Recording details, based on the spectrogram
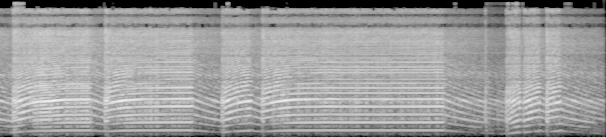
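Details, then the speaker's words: Chainsaw running on straight gasoline with no oil: thin, piercing scream climbing very high each time the throttle opens and dropping between bursts. Lean over-revving from oil-free fuel. "if you look at how clear this gas is it's white this is straight gas friends I'm not playing around [Applause] [Applause] [Applause] friends Listen to How high this thing screams"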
